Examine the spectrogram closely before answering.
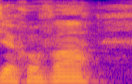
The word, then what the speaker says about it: Yehovah: Adonai passed before him and proclaimed Yud-Heh-Vav-Heh, the personal name of God, Yud-Heh-Vav-Heh, or the way it's spelled out in the Masoretic text is Yehovah.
